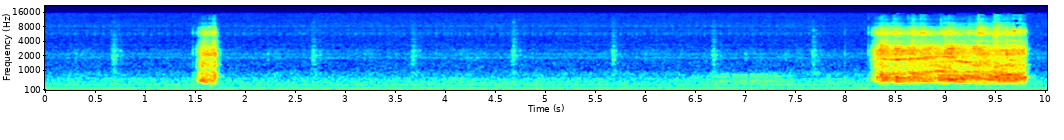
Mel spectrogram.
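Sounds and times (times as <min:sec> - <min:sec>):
faint ticks: 0:00.2 - 0:00.9, 0:02.2 - 0:02.9, 0:03.6 - 0:04.0, 0:04.6 - 0:04.9, 0:05.6 - 0:05.8, 0:06.6 - 0:08.2.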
